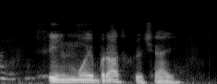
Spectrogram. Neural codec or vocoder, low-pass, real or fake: codec, 24 kHz, 1.2 kbps, DualCodec; 7.2 kHz; fake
